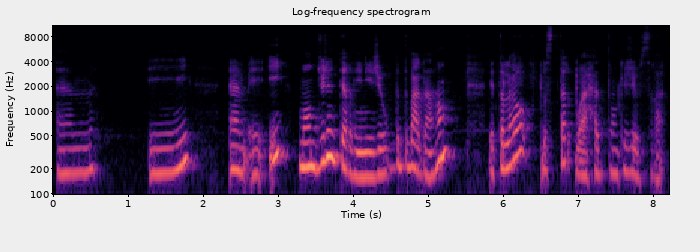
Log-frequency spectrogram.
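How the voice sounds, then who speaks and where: Algerian lady teacher going over syllables, soft darkish voice, mixes french and arabic. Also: lowish voice, expressive, vocal fry. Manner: switches between French and Algerian Arabic, spells letters slowly. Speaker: primary school teacher. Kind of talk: classroom lesson video.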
